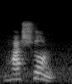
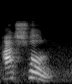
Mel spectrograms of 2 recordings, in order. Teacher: মধ্য অ এর আগে আ থাকলে সেই ও রূপে উচ্চারিত হয়।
